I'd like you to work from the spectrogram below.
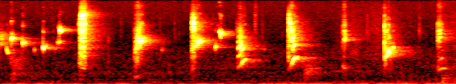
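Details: Two pet budgies at play time around an iPhone, trading sharp, evenly spaced squawky chirps against a faint hiss of room noise.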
